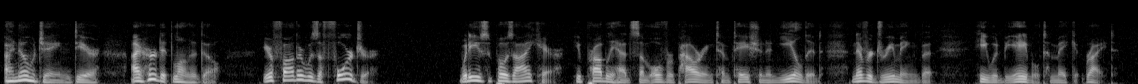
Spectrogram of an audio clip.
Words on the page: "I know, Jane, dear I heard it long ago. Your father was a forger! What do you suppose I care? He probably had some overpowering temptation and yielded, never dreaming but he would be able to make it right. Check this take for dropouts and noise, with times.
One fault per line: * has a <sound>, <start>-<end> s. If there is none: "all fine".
all fine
